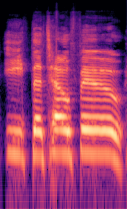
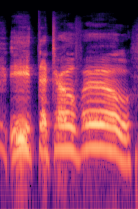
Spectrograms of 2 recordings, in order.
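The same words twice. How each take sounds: First: Slow, commanding villain voice; hammed-up evil command; mad scientist. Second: Slow evil yell; hammed-up villain shouting the command; mad scientist shout. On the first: Villain commanding viewer to eat.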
